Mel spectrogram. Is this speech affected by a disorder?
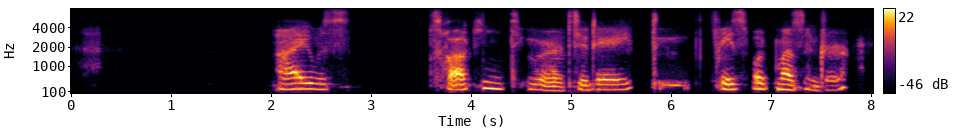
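Yes: cerebral palsy; visible disability.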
